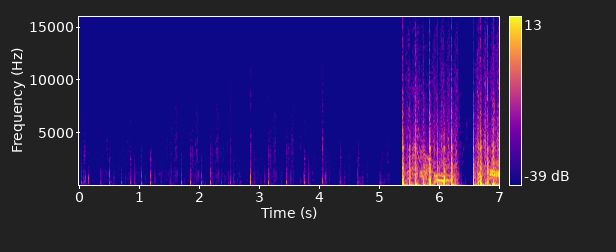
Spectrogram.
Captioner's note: gun firing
